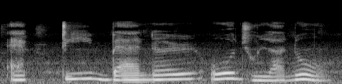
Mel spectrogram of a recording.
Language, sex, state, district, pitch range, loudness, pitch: Bengali, female, West Bengal, Alipurduar, 205-250 Hz, -13 LUFS, 220 Hz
